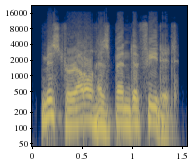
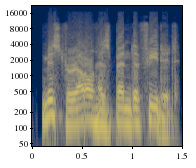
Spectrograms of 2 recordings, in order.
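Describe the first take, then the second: No difference in how they are said.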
